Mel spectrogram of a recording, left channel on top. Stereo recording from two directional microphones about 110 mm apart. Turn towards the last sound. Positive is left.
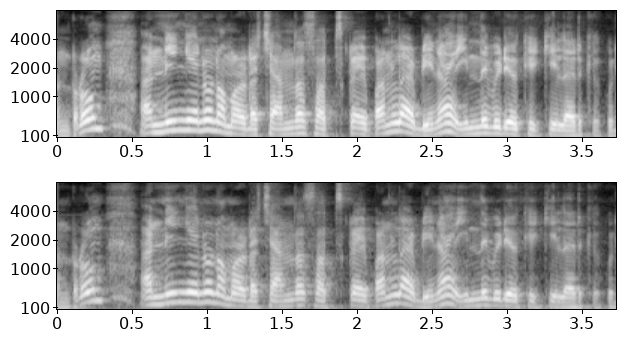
turn(degrees=35)  # may be behind; listen again after turning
